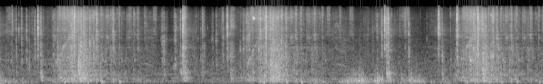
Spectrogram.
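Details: Husqvarna self-propelled mower with a Honda engine that won't start. Repeated recoil pulls spin with no firing at all: no spark, traced to the kill switch grounding the ignition coil.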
